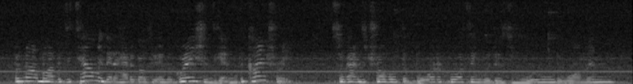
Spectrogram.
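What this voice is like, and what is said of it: Noticeable foreign accent. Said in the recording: “She said she couldn't understand me because I had an accent.”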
